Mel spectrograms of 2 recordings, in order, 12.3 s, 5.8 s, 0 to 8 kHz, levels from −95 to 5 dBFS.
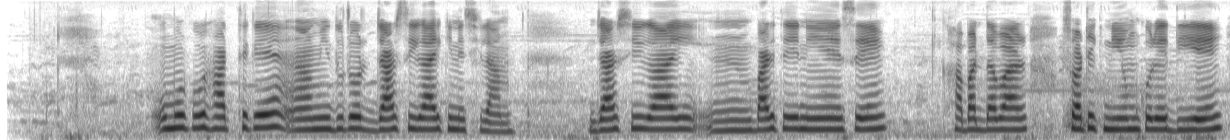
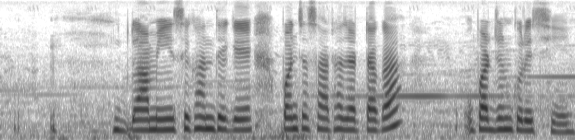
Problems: none marked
